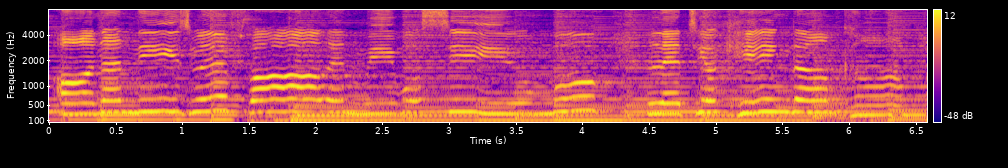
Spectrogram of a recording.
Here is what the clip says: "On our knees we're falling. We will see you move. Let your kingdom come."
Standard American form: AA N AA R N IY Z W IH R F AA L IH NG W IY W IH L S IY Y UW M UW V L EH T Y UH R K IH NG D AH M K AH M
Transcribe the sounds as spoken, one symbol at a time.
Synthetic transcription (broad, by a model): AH N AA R N IY Z W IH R F AA L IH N W IY W IH L S IY Y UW M UW V L EH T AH R K IH NG D AH M K AH M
